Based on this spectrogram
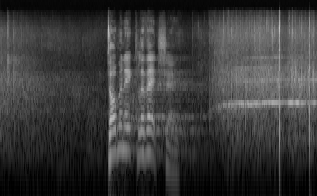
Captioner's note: applause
